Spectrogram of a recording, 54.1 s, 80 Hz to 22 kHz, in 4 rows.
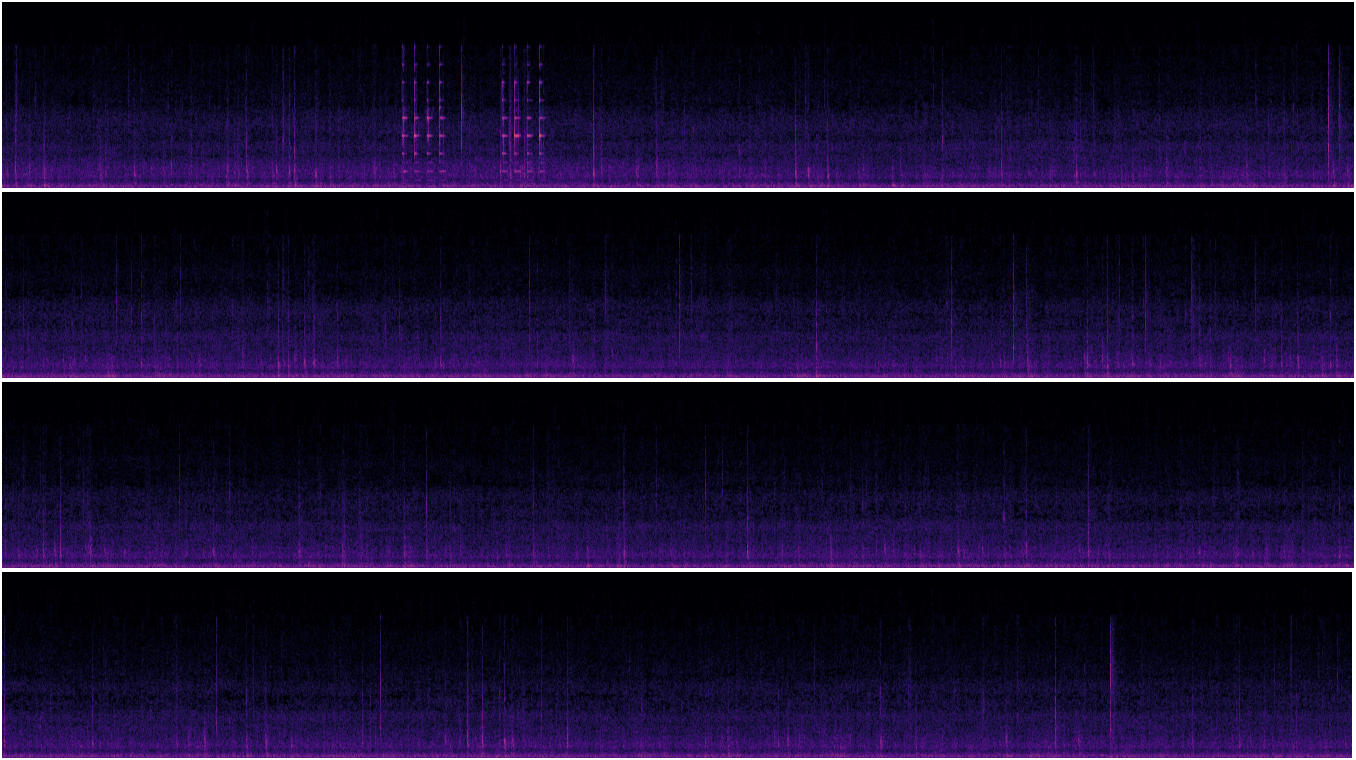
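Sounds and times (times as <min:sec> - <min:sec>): raindrop ticks: 0:04.0 - 0:05.5
steady rain hiss: 0:08.4 - 0:54.0.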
